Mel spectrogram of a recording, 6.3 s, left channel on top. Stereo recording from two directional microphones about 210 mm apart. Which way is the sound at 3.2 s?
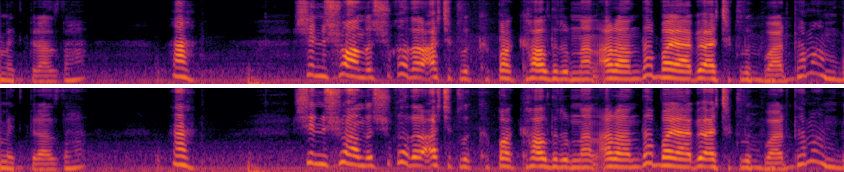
15° left (ahead or behind).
